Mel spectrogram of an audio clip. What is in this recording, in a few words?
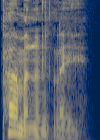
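"permanently", British English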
